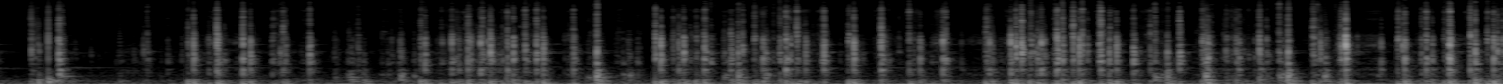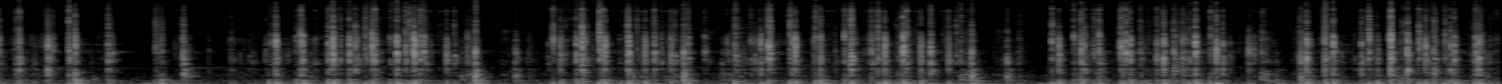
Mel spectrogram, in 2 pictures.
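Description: Fingertips with long nails type fast on a backlit optical linear mechanical keyboard with white and blue plastic keycaps. A dense, steady stream of short, bright plastic clacks continues for about fifteen seconds, with brief lulls near the start and around the middle.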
